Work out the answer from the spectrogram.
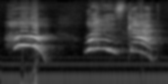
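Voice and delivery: high, loud shocked question; startled cry. Retold or imitated. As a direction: act out sudden pained alarm. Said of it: "And I screamed".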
